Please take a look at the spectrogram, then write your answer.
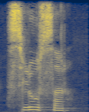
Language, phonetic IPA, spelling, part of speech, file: Ukrainian, [ˈsʲlʲusɐr], слюсар, noun, Uk-слюсар.ogg
- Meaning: locksmith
